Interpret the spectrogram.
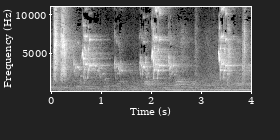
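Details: Pet budgies, males and females, calling to encourage others to talk; loud scratchy squawks interspersed with softer warbling chirps over a low background hum.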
